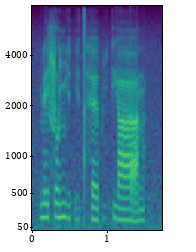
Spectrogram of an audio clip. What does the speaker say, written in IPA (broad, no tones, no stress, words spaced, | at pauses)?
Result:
ɳeɬɤɲe̤ ʔe̤t̪ʰɛpi̤ kjaːŋ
